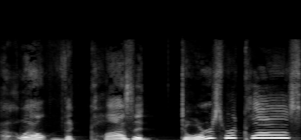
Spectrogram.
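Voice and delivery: high, slow, drawn-out, unsure, incredulous delivery. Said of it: "And I was like".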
